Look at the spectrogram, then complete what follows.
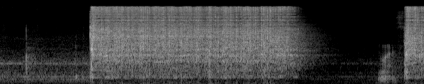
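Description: Electric blade coffee grinder pulsed full of hard popcorn kernels, grinding them into corn flour with a loud rattling whir. It runs about two seconds, winds down, and starts again for a second pulse near the end.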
